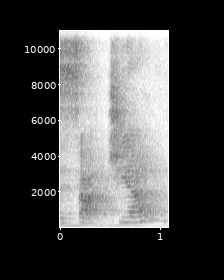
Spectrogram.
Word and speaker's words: Satya: uh the next two the first one is sachia okay and that stands for truthfulness and i'll spell that for you so satya is s-a-t-y-a i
